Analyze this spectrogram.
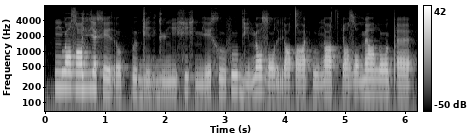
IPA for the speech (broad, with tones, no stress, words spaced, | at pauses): ŋu˦ɪ̯zˤæ˦vʲæ˦ xe˧ro˨pːɯ˧ ɡi˧r ɡy˧ŋi˧xi˦xmʲe˨˦ xu˧fu˦ɡi˨mø˦ zˤu˨ry˨tˤæ˨ ku˨ŋɑ˧t͡sʼi˨ zˤy˧mæ˦ ðˤu˦ pʼæ˧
